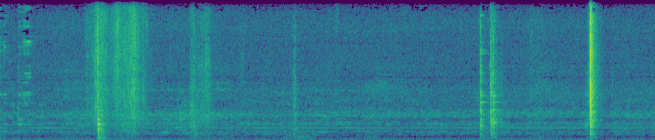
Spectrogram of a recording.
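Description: Magnetic build plate and its spring-steel sheet being handled, knocking and clicking against each other. There is a clack about a second in, two quick clicks near five seconds, and a sharp snap just before the end, the loudest of them.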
